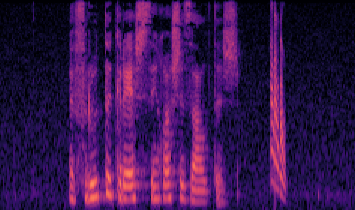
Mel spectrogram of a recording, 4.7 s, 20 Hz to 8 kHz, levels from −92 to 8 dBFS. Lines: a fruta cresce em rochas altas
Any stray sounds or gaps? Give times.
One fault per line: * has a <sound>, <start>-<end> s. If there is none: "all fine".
* has a chirp, 3.6-3.8 s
